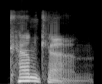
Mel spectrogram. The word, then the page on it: cancan: British English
